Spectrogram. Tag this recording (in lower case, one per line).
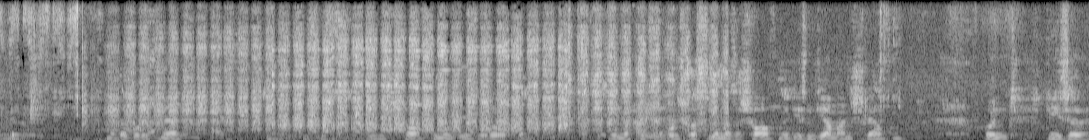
sharpen knife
